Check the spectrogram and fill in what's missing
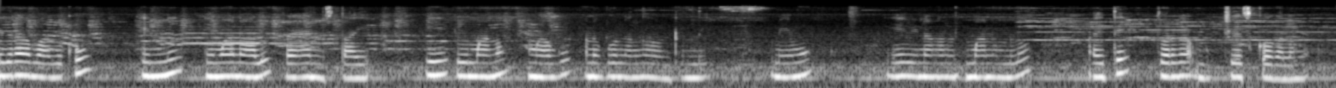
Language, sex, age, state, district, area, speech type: Telugu, female, 18-30, Andhra Pradesh, Eluru, urban, spontaneous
